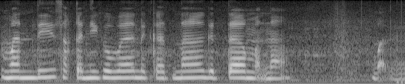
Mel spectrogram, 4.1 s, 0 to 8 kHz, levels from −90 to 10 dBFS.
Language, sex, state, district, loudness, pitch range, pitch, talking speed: Garo, female, Meghalaya, South Garo Hills, -15 LUFS, 230-240 Hz, 235 Hz, 90 wpm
